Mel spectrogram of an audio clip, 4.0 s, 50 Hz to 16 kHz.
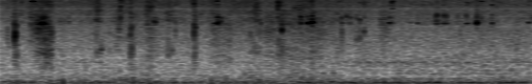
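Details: Kitten nicknamed the crusher princess, Koharu or Hatchan, in February 2017, shortly before leaving for her adoptive home. A steady, low rumbling purr runs throughout, with faint soft clicks above it.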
